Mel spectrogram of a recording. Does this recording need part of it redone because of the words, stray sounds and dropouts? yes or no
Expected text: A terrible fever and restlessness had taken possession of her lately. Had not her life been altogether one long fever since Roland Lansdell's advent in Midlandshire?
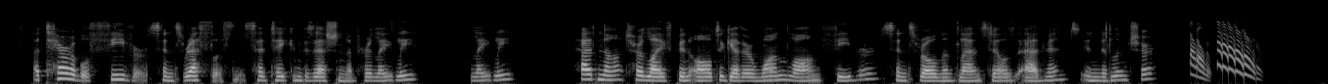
yes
